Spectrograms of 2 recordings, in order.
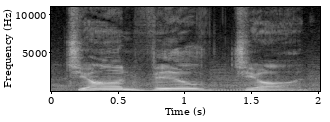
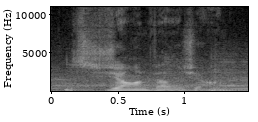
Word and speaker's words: Jean Valjean: He's also currently on the lookout for a man named John Valjean. It's Jean Valjean. Whatever, close enough.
